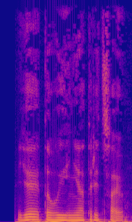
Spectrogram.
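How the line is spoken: Calm reply. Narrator (Russian): спокойно ответил герцог

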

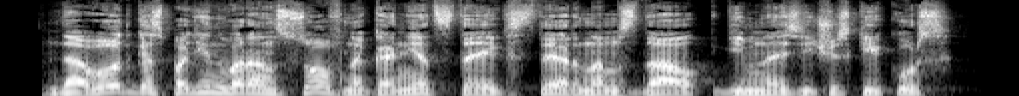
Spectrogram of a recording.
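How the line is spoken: Cheerful explanation. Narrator (Russian): весело пояснили ему

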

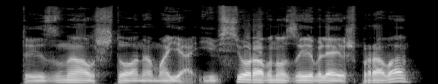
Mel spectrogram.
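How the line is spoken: Muffled, flat. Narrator (Russian): глухо уточнил Ивар

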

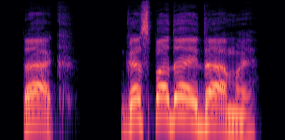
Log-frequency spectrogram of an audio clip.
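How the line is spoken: Loud. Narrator (Russian): громко произнес я

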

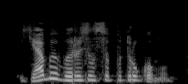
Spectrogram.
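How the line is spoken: Muttering incubus. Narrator (Russian): пробормотал инкуб

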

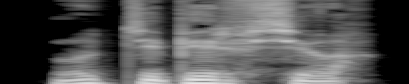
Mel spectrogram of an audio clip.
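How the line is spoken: Muttering. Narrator (Russian): бормотал

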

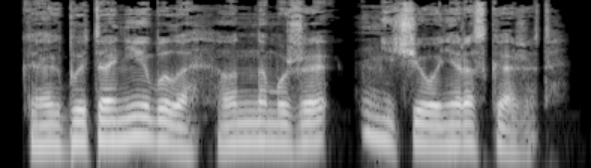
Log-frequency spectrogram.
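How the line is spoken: Sighing. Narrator (Russian): вздохнул

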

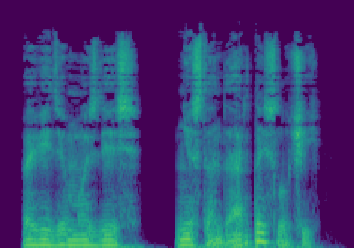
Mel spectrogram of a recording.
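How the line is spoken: Gentle inquiry. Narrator (Russian): мягко осведомился Коженников

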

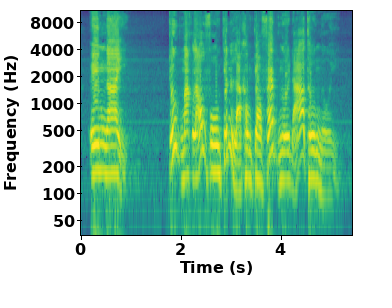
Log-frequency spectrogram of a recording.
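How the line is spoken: Angry snort. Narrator (Vietnamese): Như Ý Tẩu Đông Phương Húc tức giận hừ một tiếng nói

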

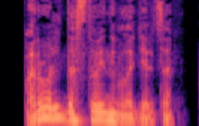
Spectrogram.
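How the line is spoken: Wry grunt. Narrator (Russian): хмыкнул я

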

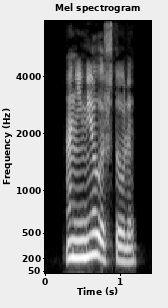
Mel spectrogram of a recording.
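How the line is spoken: Barked. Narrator (Russian): рявкнул дядя Джосс

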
